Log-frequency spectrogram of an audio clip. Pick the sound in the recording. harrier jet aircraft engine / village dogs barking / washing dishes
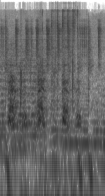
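village dogs barking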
